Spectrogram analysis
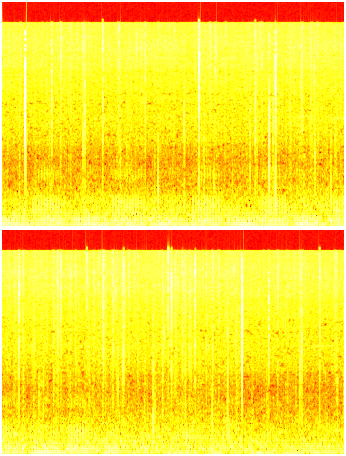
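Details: Steady purr of a domestic cat mixed with fireplace ambience: low buzzing rumble pulsing gently about once a second, with many sharp wood crackles and snaps ticking across the whole stretch.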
